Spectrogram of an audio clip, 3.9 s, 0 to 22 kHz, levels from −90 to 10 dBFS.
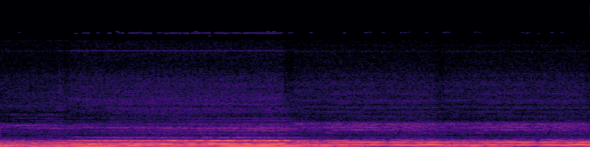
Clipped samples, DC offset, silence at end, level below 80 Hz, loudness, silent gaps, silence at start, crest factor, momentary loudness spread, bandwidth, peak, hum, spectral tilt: under 0.1%; under 0.1%; 0 s; -70 dBFS; -25 LUFS; none; 0 s; 14 dB; 8 LU; 11.5 kHz; -10 dBFS; none; -9 dB/octave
